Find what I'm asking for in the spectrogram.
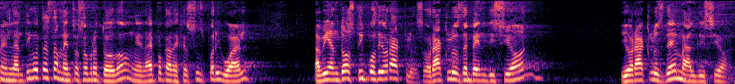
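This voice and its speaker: Emphatic middle-aged preacher in a reverberant hall. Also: male voice, high voice. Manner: emphatic preaching, reads and restates scripture verses. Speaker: pastor. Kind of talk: sermon.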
